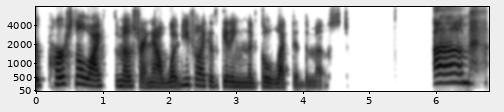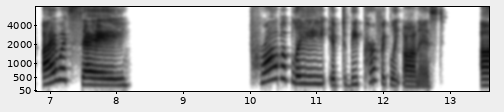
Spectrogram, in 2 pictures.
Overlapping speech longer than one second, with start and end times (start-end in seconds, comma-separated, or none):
none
